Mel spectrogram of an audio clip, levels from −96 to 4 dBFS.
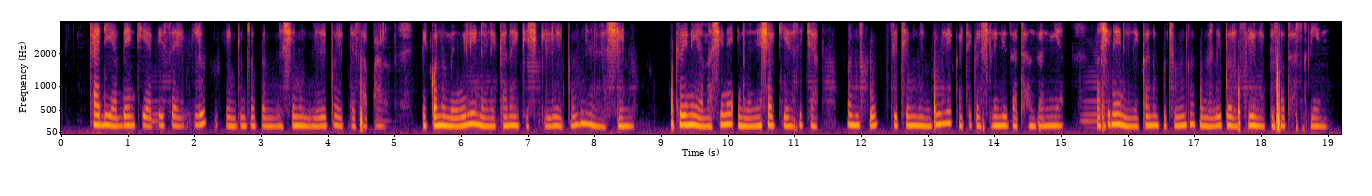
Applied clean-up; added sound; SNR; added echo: neural diffusion model UNIVERSE++.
